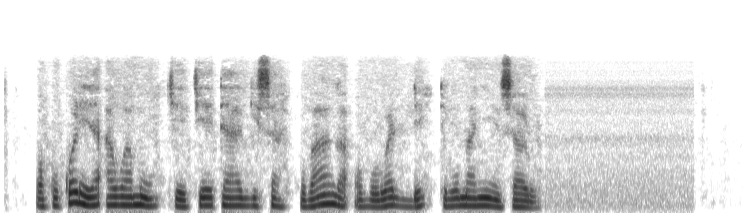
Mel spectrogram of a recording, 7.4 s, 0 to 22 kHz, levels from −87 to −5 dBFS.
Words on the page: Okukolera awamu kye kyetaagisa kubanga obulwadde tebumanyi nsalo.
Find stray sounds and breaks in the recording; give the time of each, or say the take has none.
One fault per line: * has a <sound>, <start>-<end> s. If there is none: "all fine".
all fine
